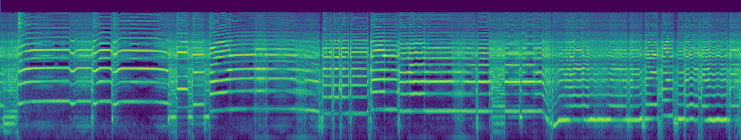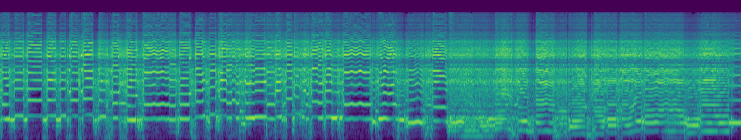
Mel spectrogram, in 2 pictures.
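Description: Instrumental guitar music led by an electric guitar: long held notes for the first ten seconds or so, then fast runs of quick notes, growing thicker and more distorted near the end.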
